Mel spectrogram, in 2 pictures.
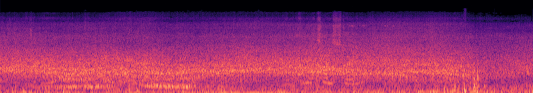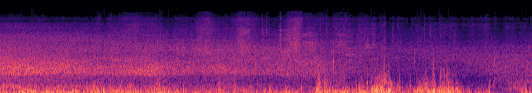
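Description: Wind gusts outdoors.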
